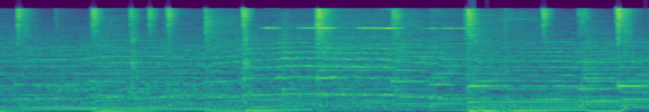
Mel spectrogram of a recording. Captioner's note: Car halting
